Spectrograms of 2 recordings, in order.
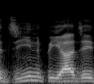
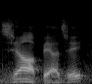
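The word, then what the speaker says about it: Jean Piaget: प्याजे जी हां हम इनको हिंदी भाषी लोग अक्सर जीन पियाजे जीन पियाजे कहते हैं लेकिन ये जो जीन शब्द है जे ई ए एन जो ये स्पेलिंग है ये स्पेलिंग जो है इसका उच्चारण जब आप स्विस भाषा में करते हैं यूरोपियन कंट्रीज में करते हैं फॉरेन ऑथर्स को पढ़ते हैं तो वो होता है जां प्याजे तो हम भी जां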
